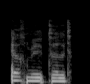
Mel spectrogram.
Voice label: "ermittelt", German; adjectives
